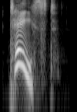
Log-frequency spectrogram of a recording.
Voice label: "taste", English; 3000 words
